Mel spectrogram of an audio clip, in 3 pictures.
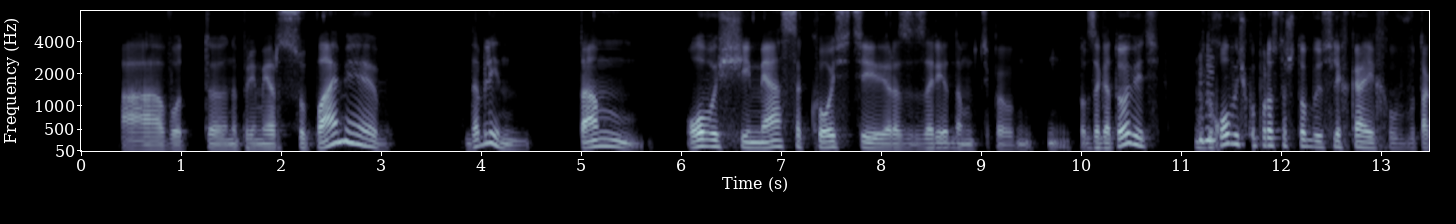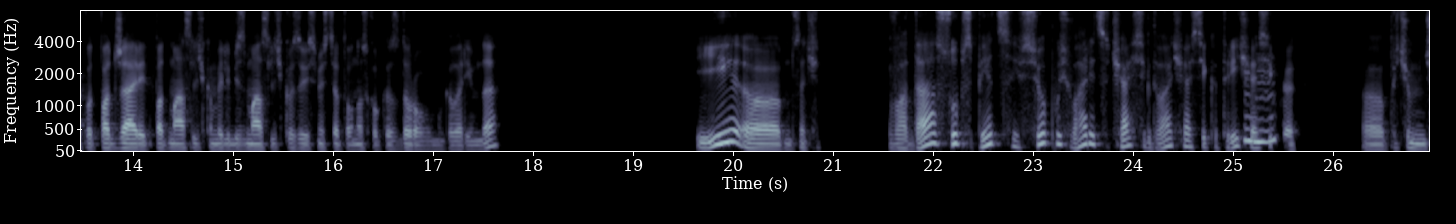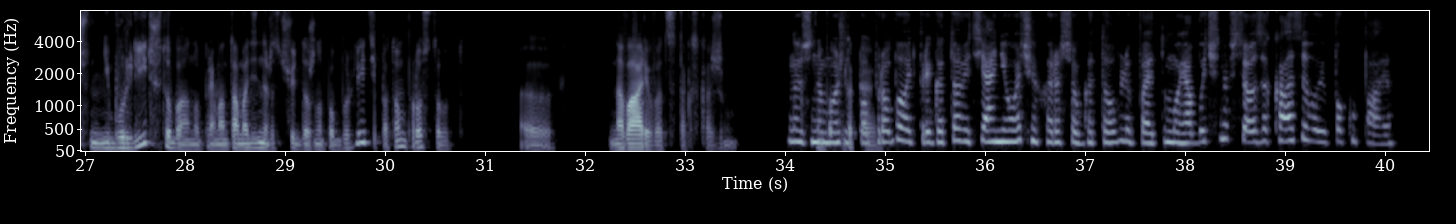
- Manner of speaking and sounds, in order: other background noise; tapping
- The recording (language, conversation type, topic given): Russian, unstructured, Как ты убеждаешь близких питаться более полезной пищей?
